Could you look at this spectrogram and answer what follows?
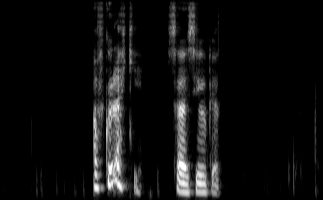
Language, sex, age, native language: Icelandic, male, 30-39, Icelandic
